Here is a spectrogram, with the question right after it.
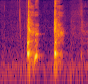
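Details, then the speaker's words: Two short, fairly dry coughs in a quiet room, the first a brief double burst, from a hospital inpatient on admission day who says they keep coughing loudly whenever they lean back; cough. "even though I have my achievement I'm still coughing loud every time I lead back"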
